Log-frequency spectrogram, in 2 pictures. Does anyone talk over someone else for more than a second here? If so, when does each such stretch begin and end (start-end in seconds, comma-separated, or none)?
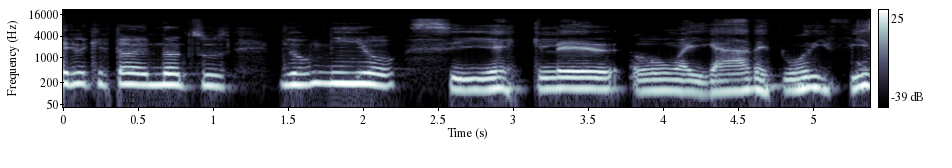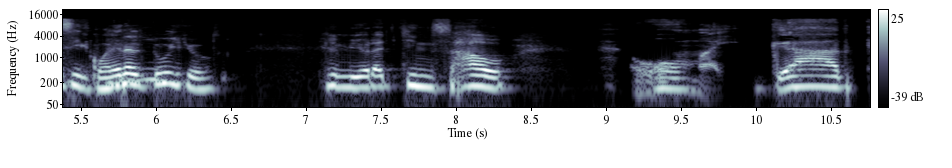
4.7-6.4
